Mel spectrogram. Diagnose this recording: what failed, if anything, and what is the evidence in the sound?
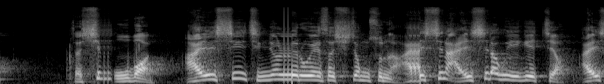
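The playback path's driver or buffer stage failed with a repeated buffer at 1.04 to 1.12 s, 2.84 to 2.92 s and 4.12 to 4.20 s. Each time the same brief slice sounds three times in a row, with hard joins that fit a 40 ms buffer, and a short stretch of the original audio never returns. Unlike a dropout, there is no gap of silence, and unlike network concealment there is no smeared fade, only exact repeats.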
